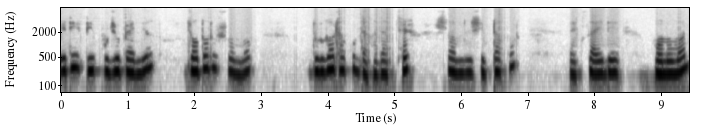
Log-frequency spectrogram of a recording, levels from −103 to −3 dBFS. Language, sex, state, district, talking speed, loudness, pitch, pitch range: Bengali, female, Jharkhand, Sahebganj, 110 wpm, -15 LUFS, 220 Hz, 200-240 Hz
